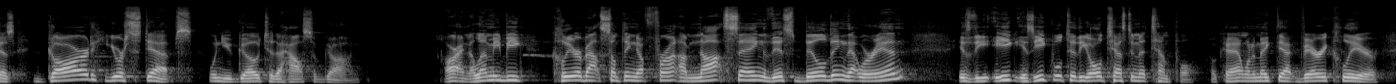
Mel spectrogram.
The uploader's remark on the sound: audio from New City Church in Champaign-Urbana, IL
